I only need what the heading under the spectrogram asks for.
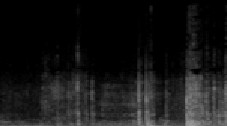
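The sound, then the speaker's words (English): A plastic preschool ride-on toy car being handled, with a few scattered knocks and rattles followed by a louder, sustained scraping clatter toward the end. “I have found me a Paw Patrol car. It's like a preschooler's car.”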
